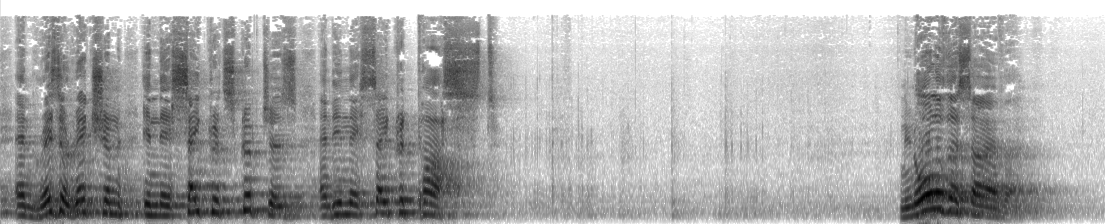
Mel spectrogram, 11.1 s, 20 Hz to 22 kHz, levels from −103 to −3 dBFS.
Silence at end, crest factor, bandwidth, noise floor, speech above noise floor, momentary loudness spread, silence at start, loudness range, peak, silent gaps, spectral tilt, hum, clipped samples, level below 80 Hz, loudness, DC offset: 0.7 s; 18 dB; 16.5 kHz; -60 dBFS; 44 dB; 13 LU; 0 s; 9 LU; 0 dBFS; none; -3.5 dB/octave; none; under 0.1%; -66 dBFS; -16 LUFS; under 0.1%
